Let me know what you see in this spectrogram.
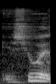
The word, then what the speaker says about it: Yeshua: Now pray this in the precious name of Yeshua, Amen. Amen, brothers and sisters. Yeshua is how you say Jesus in Hebrew.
